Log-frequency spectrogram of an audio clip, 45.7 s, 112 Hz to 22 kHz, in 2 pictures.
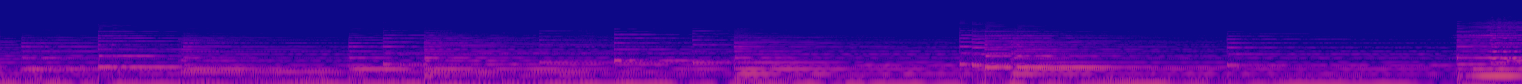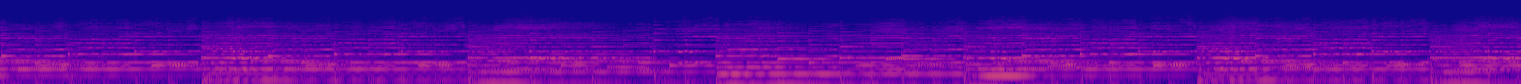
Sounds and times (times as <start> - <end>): Sad music: 0.0 - 45.6
Tender music: 0.0 - 45.6.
